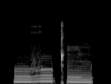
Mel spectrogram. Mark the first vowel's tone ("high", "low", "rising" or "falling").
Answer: low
